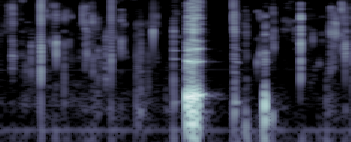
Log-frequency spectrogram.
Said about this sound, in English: I know she likes it when we burp, so I just gave her a little burp kiss. Burp kiss.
